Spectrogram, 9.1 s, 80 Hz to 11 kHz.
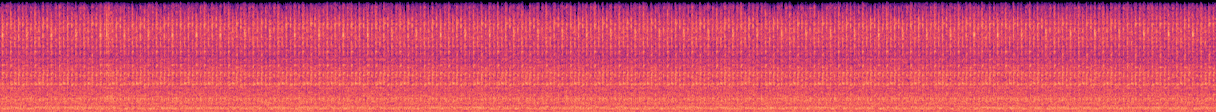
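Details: BMW N55 at idle: a light, uneven clicking of about two ticks a second with a jerky idle. Owner suspects the Valvetronic gear and eccentric shaft. Coils, plugs and VANOS solenoids were replaced with new OEM parts within the last 5,000 km, with no change.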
